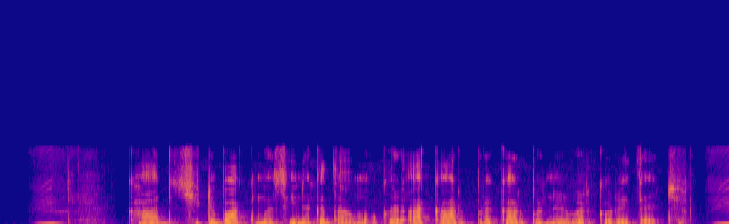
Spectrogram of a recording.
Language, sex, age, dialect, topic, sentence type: Maithili, male, 18-24, Southern/Standard, agriculture, statement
